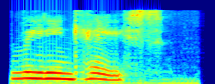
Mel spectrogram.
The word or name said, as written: leading case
